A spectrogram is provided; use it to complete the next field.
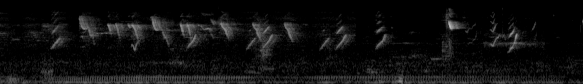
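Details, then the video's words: Saffron finches, a male and a female, meant to encourage a quiet canary: softer, more spaced high chirps and slurred notes, thinning out after three seconds, with a low droning hum early on. "canário da terra fêmea e macho pra esquentar seu canário frio"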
